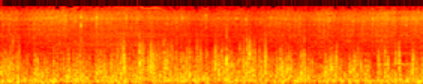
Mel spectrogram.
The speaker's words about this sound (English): My friend's motorcycle, actually his borrowed motorcycle. he stole it.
